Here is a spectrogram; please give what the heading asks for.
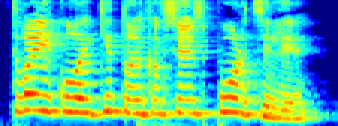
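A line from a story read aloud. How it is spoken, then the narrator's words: Furious shout. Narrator (Russian): закричала Лиза, окончательно выходя из себя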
